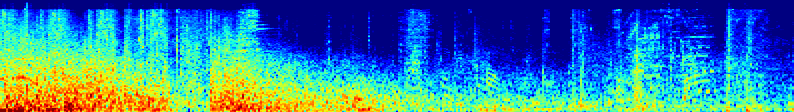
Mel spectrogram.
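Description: Gunfire from an odd but effective weapon in the Cyberpunk video game, a dense, loud burst of overlapping shots early on that thins into scattered bangs and background game noise.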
